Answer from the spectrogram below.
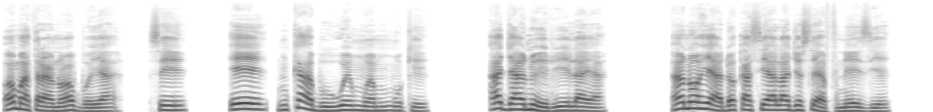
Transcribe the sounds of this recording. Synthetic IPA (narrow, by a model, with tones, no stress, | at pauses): ɔ˦ma˨ta˨ɾa˨n˨ɔ˦bʊ˨ja˦ | sɪ˦ | eː˦ŋ̩˨ka˦a˨bu˨u˨we˦ŋ̩˦ŋʷa˨m̩˦ŋʷo˦ke˦ | a˦d͡ʒa˦a˦nʊ˦e˨ɾi˦e˦la˦ja˦ | a˦nʊ˦ɔ˦ɦja˨dɔ˦ka˦sɪ˦a˦la˦d͡ʒo˦se˦˨fne˦zi˨e˦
